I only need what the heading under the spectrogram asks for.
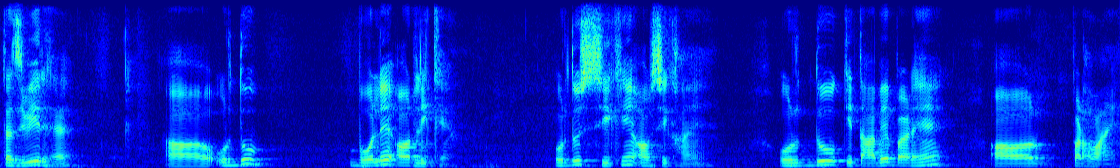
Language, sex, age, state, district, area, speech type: Urdu, male, 18-30, Bihar, Gaya, urban, spontaneous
